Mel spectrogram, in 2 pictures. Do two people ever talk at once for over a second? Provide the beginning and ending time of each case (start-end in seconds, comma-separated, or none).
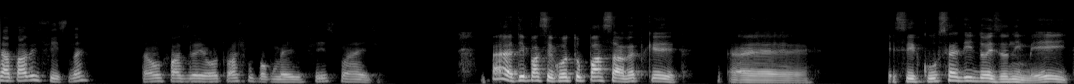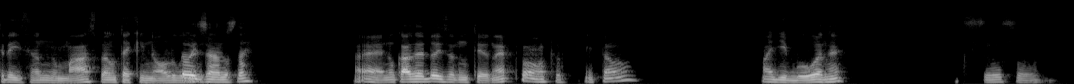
none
